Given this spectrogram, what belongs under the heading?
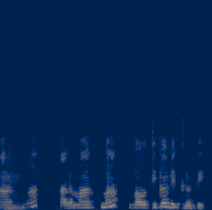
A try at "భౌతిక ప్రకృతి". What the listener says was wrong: ప్రకృతి వికృతి కాదు.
